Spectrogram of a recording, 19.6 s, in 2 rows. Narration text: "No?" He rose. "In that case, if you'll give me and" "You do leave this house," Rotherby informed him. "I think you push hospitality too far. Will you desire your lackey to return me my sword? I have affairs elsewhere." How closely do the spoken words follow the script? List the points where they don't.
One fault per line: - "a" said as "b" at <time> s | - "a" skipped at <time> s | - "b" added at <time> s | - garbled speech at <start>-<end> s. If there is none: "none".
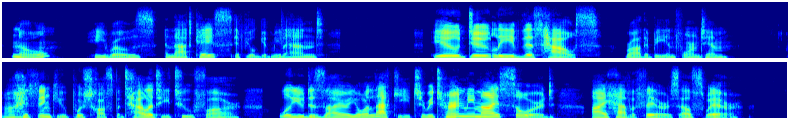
none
